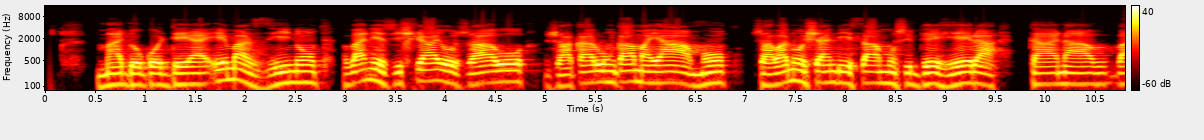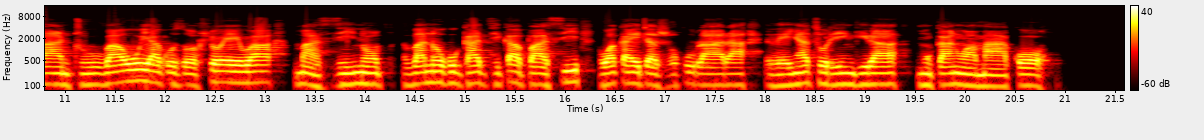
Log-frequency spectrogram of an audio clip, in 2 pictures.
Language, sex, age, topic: Ndau, female, 50+, health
